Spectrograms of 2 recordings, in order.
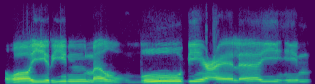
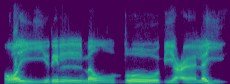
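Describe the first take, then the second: First: The diphthong is pronounced softly and smoothly. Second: The diphthong is pronounced sharply and abruptly. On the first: The speaker calls it right. "seperti itu ya" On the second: The speaker calls it wrong. "Jangan ... itu namanya tajam"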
